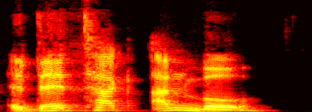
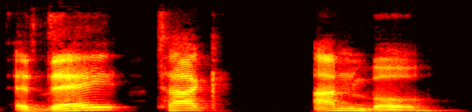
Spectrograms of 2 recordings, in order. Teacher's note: Die vorletzte Silbe mit dem an, nicht un.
